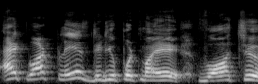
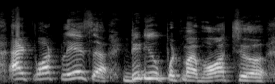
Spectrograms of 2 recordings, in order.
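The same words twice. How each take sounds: First: Slow, clear English; teacher modelling the sentence; spaced-out words; slow model sentence. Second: Slow, proud English; stretched out; slow repeat. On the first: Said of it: "मेरी घड़ी आपने या तुमने किस जगह रखी". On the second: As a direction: drill it for the class. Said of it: "ओह, मुझे English आ गई". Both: Shown as a demonstration.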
